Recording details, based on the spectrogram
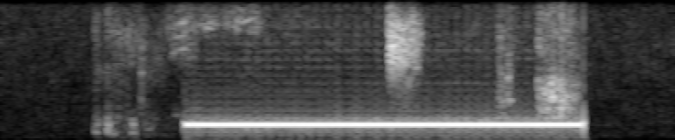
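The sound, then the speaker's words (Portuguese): A telephone rings with one loud, steady electronic tone held at a single mid pitch for about two seconds, after a few brief soft rustles. No one speaks. “Querida, deixa eu atender esse telefone.”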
